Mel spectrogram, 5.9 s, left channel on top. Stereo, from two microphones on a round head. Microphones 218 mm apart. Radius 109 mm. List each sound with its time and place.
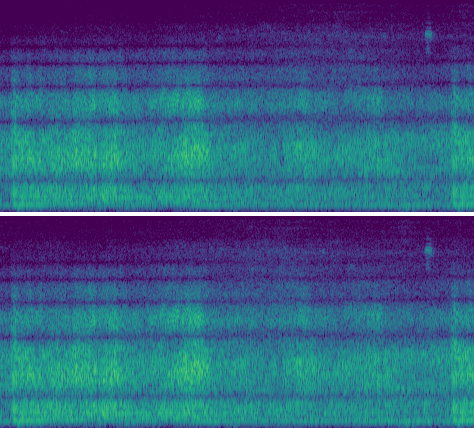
0.0 s a helicopter: 10° left (ahead or behind); by 5.9 s centre (ahead or behind)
